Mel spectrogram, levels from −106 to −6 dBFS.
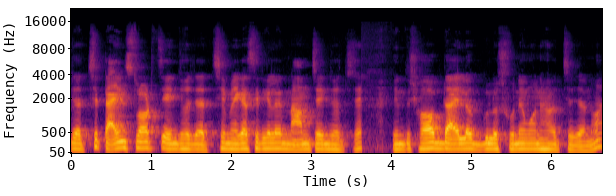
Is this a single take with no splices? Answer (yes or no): yes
